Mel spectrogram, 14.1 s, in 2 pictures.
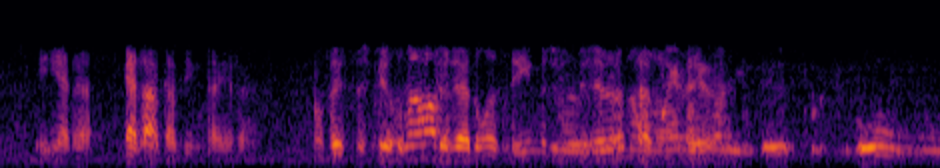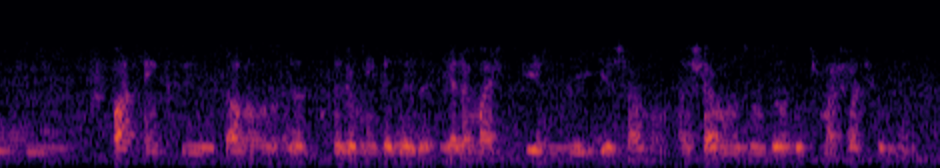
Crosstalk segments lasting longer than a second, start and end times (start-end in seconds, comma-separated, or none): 2.7-5.4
